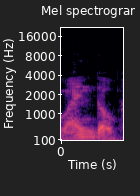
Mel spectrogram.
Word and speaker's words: wind: 그래서 wind down, WIND인데요. 이것은 바람이 아니라 wind라고 그래서요. 뭘 리와인드해서 뭘 감다, 그죠? 시계 타협 같은 걸 감는 거죠. 와인드업 할 때 발음이, 그래서 와인드 다운 하면은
